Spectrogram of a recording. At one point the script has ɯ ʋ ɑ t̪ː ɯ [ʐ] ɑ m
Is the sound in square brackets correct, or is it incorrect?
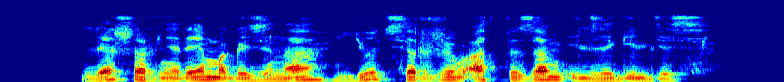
incorrect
